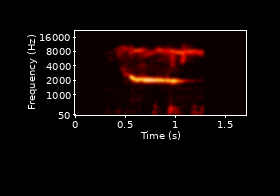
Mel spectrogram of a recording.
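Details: Male chestnut-crowned antpitta at Rio Blanco Nature Reserve, Colombia, giving a courtship-feeding whistle to a female while carrying food; one sustained, pure whistle with a slight falling end, accompanied by faint low murmuring voices.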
